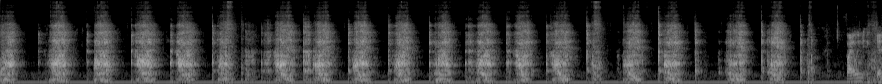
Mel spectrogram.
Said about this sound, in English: Filing against the blade will get you a better edge, but it is much harder.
